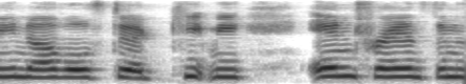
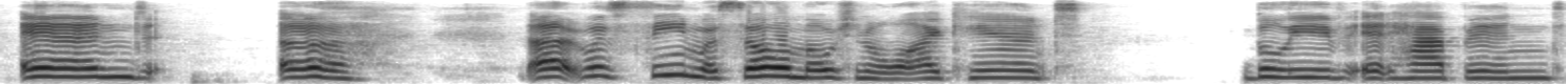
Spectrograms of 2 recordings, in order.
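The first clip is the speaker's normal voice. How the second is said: ordinary delivery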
